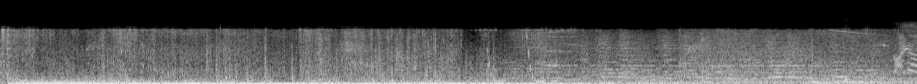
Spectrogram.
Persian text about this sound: انفجار جریان برق رو قطع کرد. بدون برق استتار هولوگرام هم نداره.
